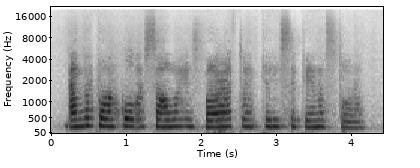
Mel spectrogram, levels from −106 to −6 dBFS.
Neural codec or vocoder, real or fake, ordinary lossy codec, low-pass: codec, 44.1 kHz, 0.9 kbps, DAC; fake; none; 19.8 kHz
